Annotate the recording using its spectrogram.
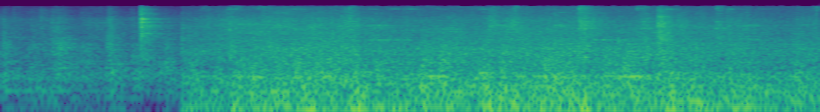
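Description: Polar Bear Express passenger train running on the rails, heard from inside the coach: a steady low rumble with track noise that cuts in suddenly about a second in.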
